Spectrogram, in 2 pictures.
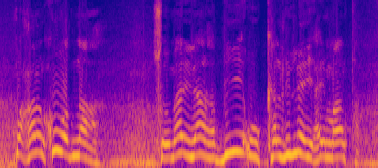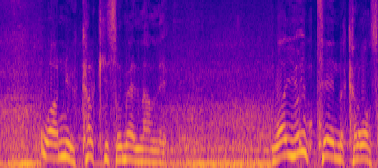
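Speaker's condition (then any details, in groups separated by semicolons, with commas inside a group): No condition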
